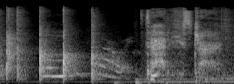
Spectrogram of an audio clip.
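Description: A man clapping his hands several times, applause for a child, a string of sharp claps at uneven spacing.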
